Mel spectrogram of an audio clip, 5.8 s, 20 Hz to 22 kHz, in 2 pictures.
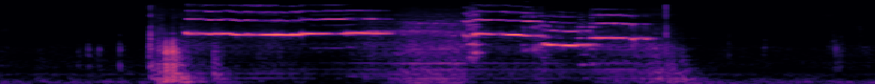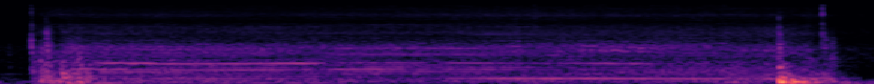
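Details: Subaru Legacy power window: a high, thin whistle near 4 kHz over the motor hum as the glass moves. The window regulator whistles in operation.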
